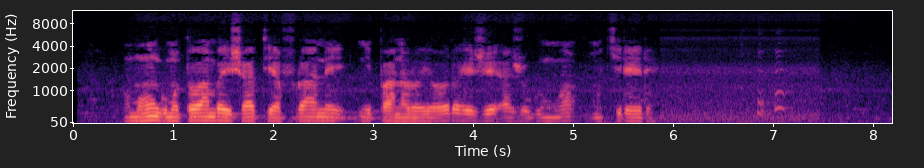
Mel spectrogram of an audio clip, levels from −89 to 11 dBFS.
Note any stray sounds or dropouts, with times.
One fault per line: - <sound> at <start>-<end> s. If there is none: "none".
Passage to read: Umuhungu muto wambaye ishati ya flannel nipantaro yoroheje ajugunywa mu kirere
- laugh at 6.7-7.3 s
